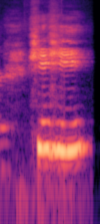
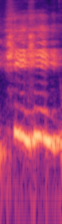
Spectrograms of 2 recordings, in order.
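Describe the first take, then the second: First: A high little giggle read off the page; mock giggle. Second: A much higher, louder laughing "hee hee"; hammed-up giggle. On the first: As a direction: giggle "hee hee" high and silly. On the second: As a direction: overdo the giggle, laughing through it. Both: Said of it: "It's H E E space H E E".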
